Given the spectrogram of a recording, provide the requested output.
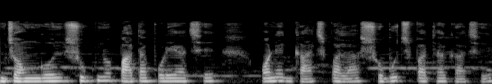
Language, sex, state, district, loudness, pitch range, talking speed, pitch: Bengali, male, West Bengal, Dakshin Dinajpur, -20 LUFS, 140-155 Hz, 120 wpm, 145 Hz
